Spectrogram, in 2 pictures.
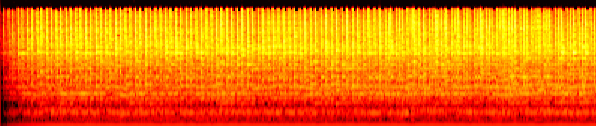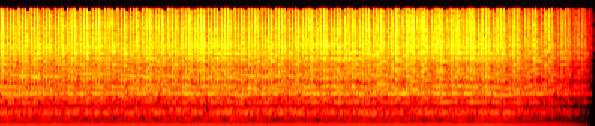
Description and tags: Spokes from a motobacane bicycle. Treated just enough to create the beginning of a a wave effect.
